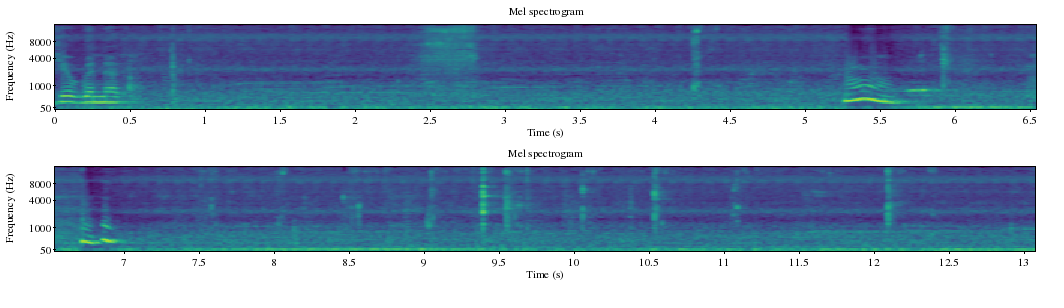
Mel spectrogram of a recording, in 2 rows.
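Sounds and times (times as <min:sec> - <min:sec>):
steady low hum: 0:00.0 - 0:13.0
person chewing food: 0:07.1 - 0:13.0.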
